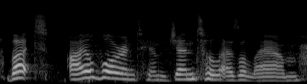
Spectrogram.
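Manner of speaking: usual speaking voice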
